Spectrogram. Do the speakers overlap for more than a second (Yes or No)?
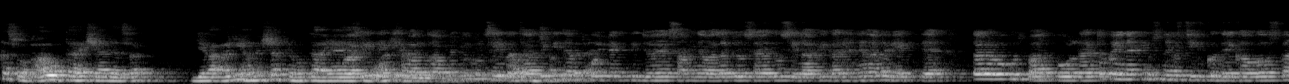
Yes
